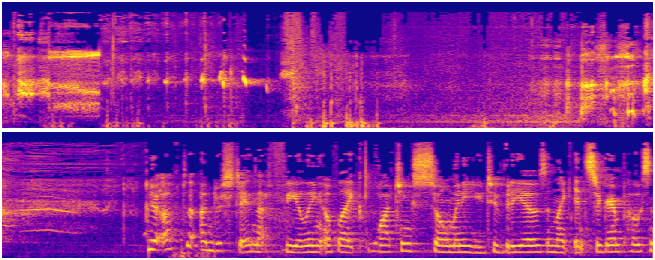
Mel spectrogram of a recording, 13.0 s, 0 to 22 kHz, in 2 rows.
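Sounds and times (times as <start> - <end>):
woman giggling: 0.0 - 3.9, 5.3 - 8.2.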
